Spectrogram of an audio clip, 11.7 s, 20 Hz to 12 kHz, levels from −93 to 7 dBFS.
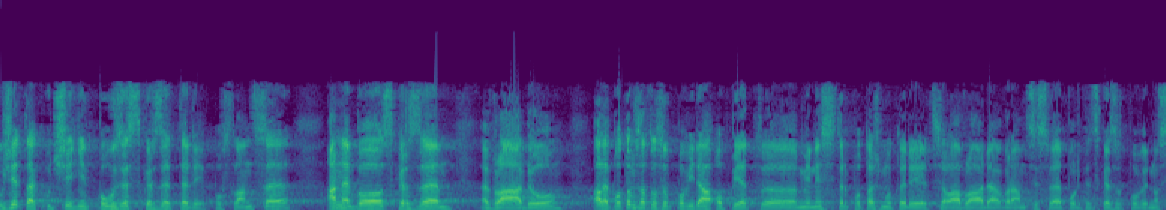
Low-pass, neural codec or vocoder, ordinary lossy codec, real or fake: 7.2 kHz; codec, 16 kHz, 16 kbps, FunCodec, trained on LibriTTS, 50 frames a second; AAC, 32 kbps; fake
